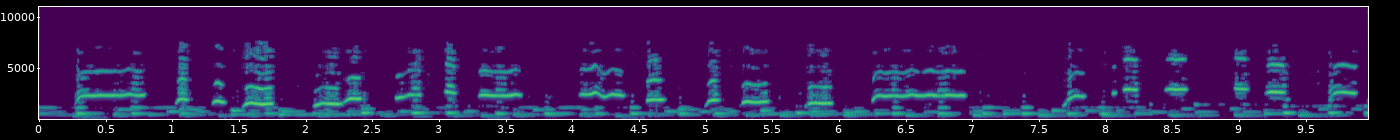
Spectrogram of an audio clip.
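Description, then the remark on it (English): Someone whistles a lively, bouncy tune, a quick run of short notes that keeps going for about ten seconds with no talking. “She's a regular hot potato, a jolly sporting fool, and when I go to see my babe, she whistles me this tune.”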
